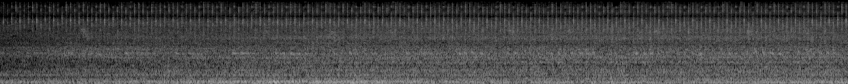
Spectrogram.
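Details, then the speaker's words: Toyota Fortuner 2.7 L petrol (likely 2TR) on LPG after repairing the rat-chewed cylinder 2 injector wire: an even, settled idle with a steady exhaust rhythm and no stumbling or misses. The misfire is fixed. "ก็นิ่งนะครับไปฟังเสียงท่อกันนิ่งครับเนียน"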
